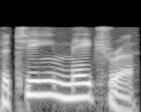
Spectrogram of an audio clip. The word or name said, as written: petits-maitres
